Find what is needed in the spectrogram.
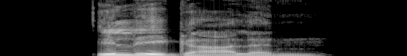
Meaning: inflection of illegal: 1. strong genitive masculine/neuter singular 2. weak/mixed genitive/dative all-gender singular 3. strong/weak/mixed accusative masculine singular 4. strong dative plural
- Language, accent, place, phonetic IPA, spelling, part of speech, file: German, Germany, Berlin, [ˈɪleɡaːlən], illegalen, adjective, De-illegalen.ogg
